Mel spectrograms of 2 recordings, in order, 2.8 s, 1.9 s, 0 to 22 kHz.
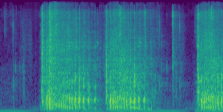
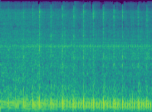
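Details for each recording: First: Redmax Husqvarna GZ25N two-stroke trimmer with a replacement Walbro WYA-75A carburetor: six rasping pull-cord strokes with no firing; no start, resolved after a new plug and regapping to the 0.025 in spec. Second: Redmax GZ25N two-stroke trimmer after a replacement Walbro WYA-75A carburetor and a kit CMR6H spark plug, fixing a no-start: steady high buzz with even firing and no misses; running healthy.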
